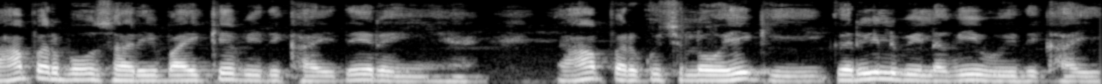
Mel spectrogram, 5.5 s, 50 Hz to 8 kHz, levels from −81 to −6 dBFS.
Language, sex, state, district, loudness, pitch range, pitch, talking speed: Hindi, male, Haryana, Charkhi Dadri, -15 LUFS, 130-155 Hz, 145 Hz, 215 wpm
